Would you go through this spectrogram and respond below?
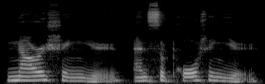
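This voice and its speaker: A woman guides a meditation in a fairly low voice. Her delivery is very slow and gentle, with short phrases set apart by long, soothing pauses. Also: expressive.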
